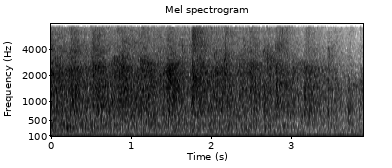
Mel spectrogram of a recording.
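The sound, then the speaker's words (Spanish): An audience applauds steadily during a church sermon, giving applause to the Lord: a dense crackle of many hands clapping at once, sustained at an even level for a few seconds before easing slightly toward the end. “Dale un aplauso al Señor si lo quiere dar.”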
